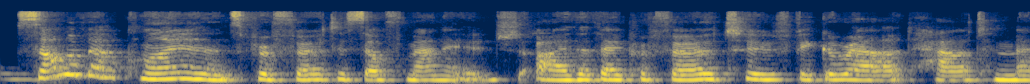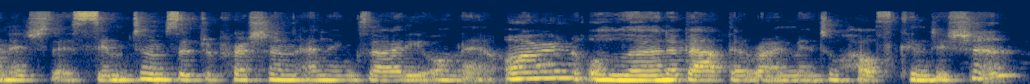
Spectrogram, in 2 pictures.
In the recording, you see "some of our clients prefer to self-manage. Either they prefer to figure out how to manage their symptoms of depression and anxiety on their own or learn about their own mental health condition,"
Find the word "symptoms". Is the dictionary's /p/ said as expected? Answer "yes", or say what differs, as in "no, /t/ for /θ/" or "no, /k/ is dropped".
yes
